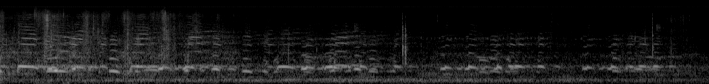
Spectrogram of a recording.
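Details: A flock of whooper swans leaving for the south on autumn migration, 10 October 2014 around 09:22, calls together in loud, bugling, trumpet-like honks that overlap in a steady, rapid chorus of several notes each second.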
